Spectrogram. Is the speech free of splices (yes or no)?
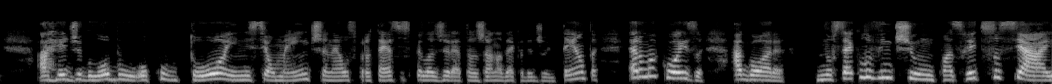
yes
